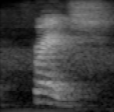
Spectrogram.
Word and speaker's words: Phresh: correct you actually because most people mispronounce it they actually forget that there's an H there fresh so now it makes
